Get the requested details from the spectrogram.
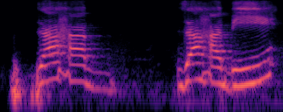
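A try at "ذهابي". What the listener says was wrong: Zahab itu kan panjang. Zahabi.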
